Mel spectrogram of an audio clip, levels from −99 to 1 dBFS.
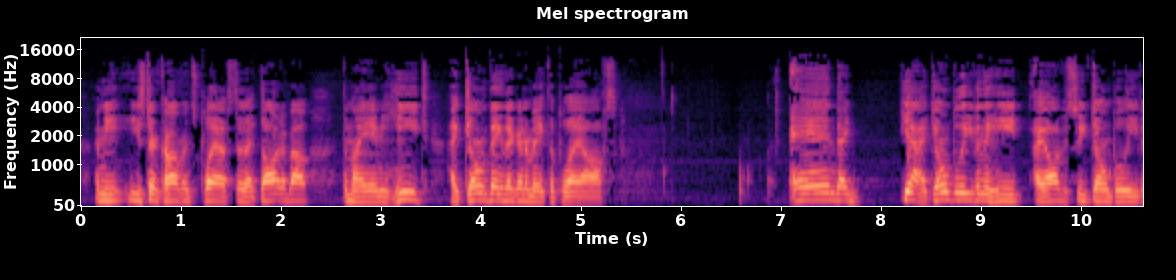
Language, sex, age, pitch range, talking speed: English, male, 30-49, 130-160 Hz, 190 wpm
